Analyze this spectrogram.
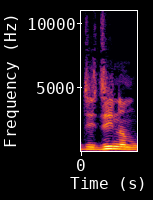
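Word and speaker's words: jejunum: आपको स्पेलिंग नहीं भूलेंगे तो इसको जब हम प्रोनाउंस करेंगे तो क्या पढ़ते हैं? जिजनम।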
